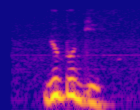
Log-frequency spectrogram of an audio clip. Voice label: "yubgi", moore

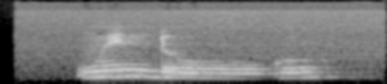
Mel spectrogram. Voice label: "wẽn-doogo", Moore

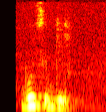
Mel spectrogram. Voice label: "busgi", moore

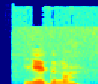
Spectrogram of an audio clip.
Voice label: "yendlem", moore

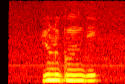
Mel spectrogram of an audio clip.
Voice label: "yulgumdi", moore

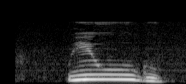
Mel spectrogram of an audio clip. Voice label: "wiuugu", Moore

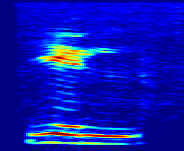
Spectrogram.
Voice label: "yelll", moore

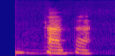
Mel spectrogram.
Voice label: "tã-tã", moore

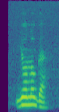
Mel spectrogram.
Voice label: "yolga", moore; kind of shrub

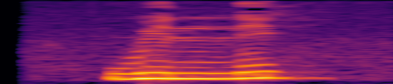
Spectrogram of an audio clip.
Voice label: "willi", Moore

